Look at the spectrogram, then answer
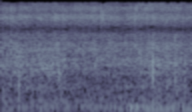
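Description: An omelette with spaghetti and sardine fries in a pan, giving a soft, steady hiss that stays even and quiet through a brief moment, with no talking.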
